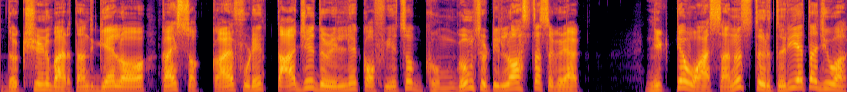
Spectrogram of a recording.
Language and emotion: Goan Konkani, happy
